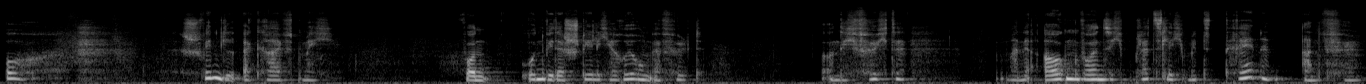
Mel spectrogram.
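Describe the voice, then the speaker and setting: An actress playing a sentimental lady who swoons with emotion, half whispering in a very breathy, theatrical way in a German radio play. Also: mid-range voice, slow, long pauses, a little mellow. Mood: overcome, tearful.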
